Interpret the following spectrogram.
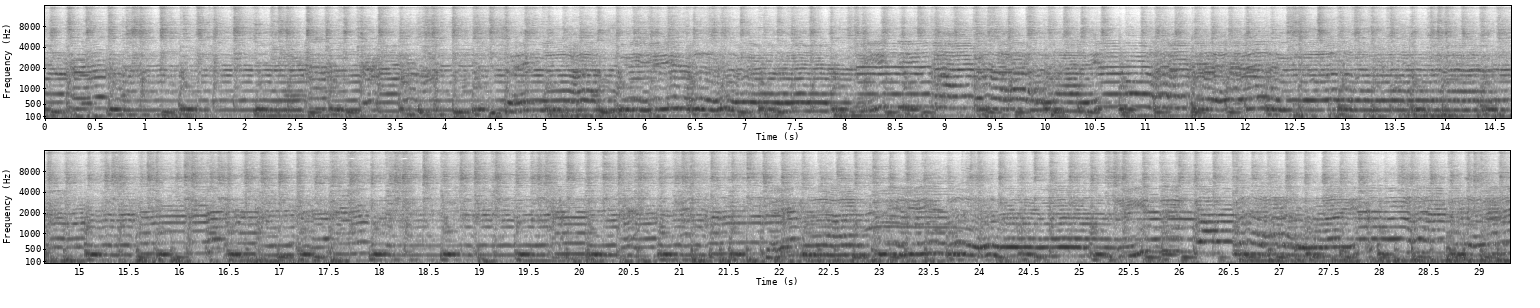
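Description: Live Lombok rudat music: a woman sings a wavering, long-held melody through a microphone and PA over hand drums and steady rattling percussion.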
